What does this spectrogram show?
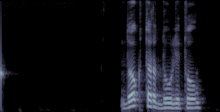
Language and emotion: Russian, neutral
